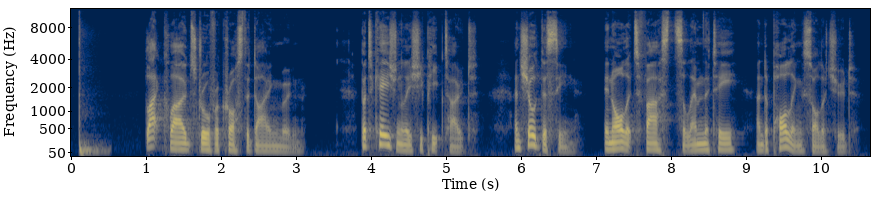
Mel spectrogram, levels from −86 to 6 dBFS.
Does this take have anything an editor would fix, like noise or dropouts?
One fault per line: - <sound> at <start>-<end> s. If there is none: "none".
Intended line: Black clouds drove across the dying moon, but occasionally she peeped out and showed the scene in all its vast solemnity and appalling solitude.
- thud at 0.1-0.5 s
